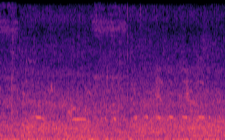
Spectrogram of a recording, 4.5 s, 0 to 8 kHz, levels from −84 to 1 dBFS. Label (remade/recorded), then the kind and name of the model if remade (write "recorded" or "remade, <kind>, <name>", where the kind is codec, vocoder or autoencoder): recorded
